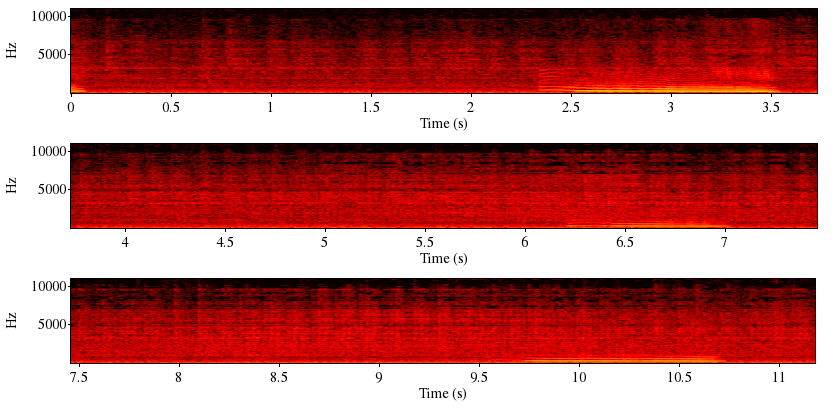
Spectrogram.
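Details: Pet cat snoring as it sleeps. Three whistling, downward-gliding tones come about every three to four seconds, the first loudest, over a continuous low background hum.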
